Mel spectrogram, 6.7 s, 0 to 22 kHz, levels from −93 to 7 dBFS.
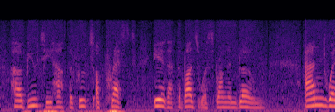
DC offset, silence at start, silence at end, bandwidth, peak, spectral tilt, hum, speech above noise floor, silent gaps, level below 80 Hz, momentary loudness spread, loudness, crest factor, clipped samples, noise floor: under 0.1%; 0.05 s; 0 s; 10.5 kHz; -6 dBFS; -6.5 dB/octave; none; 23 dB; none; -38 dBFS; 18 LU; -28 LUFS; 20 dB; under 0.1%; -48 dBFS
